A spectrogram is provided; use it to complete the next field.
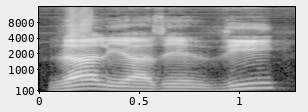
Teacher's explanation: ذال کو نرم کرنا ہے، یا ساکن سے پہلے زیر ہے، یا مدہ ہے، 1 الف کے برابر کھینچنا ہے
